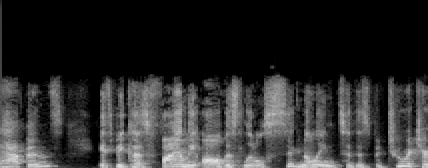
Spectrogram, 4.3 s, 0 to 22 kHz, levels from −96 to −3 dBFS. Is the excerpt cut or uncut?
uncut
